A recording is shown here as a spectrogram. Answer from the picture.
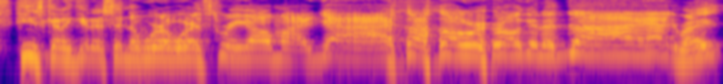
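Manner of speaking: high, hammed-up wailing shriek; mock panic. Mocking the news media's World War Three panic, high mock wail.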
